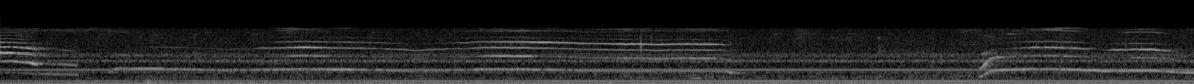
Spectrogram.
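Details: Two cats quarrel in long, wavering yowls that hold for several seconds, dip slightly and then rise again in a sudden upward sweep near the end, all over a steady low hum.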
